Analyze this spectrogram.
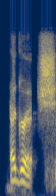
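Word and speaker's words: Eggerichs: about that book the Emerson egg rich is that how I say it right yeah yeah yeah so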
